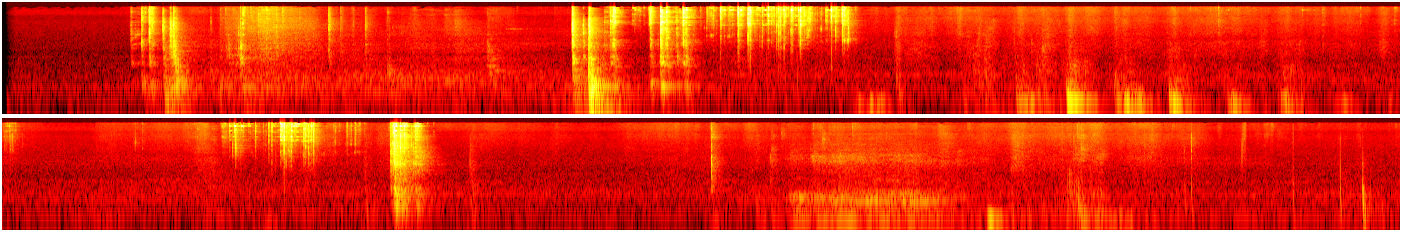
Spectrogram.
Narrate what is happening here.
I opened the door and entered my house, carrying my phone(recording device). My keys were making noise as I opened the door to enter, then after I had walked to my desk, they repeatedly made noise as I set them down. Afterwards, I moved my chair and sat down in it.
